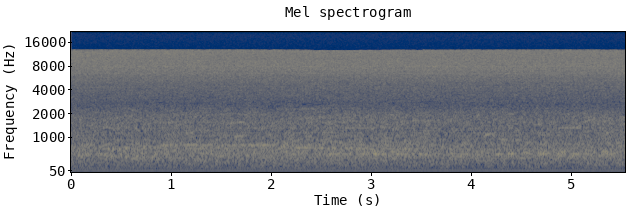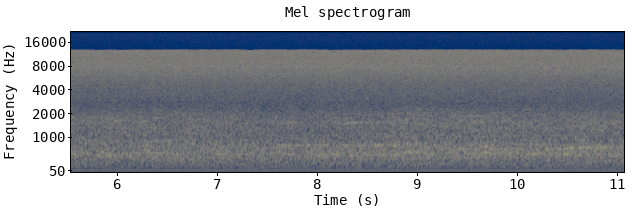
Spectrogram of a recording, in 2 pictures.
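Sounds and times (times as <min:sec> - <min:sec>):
arena crowd murmur: 0:00.0 - 0:11.0
tape hiss: 0:00.0 - 0:11.0.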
